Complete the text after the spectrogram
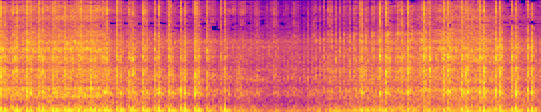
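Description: Old tractor engines roar and chug loudly outdoors.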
